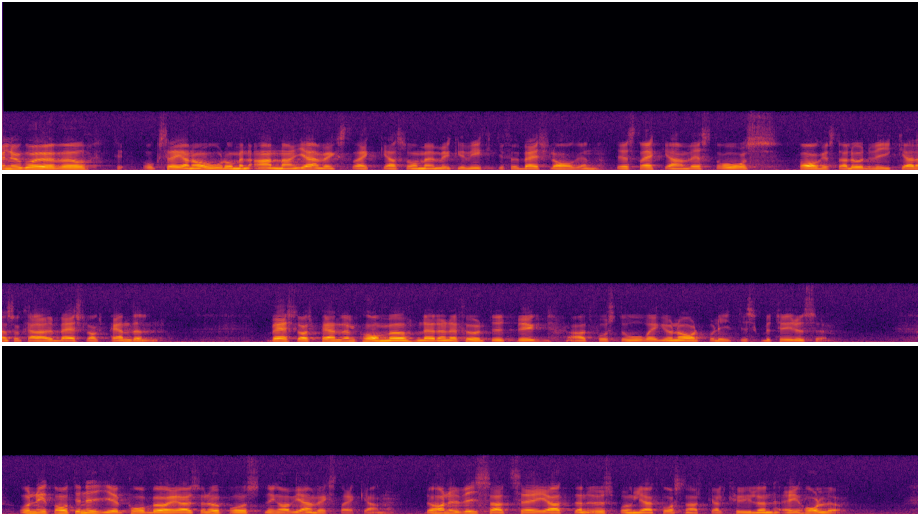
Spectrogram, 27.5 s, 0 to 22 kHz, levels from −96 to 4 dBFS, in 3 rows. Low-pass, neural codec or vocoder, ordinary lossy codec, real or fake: none; none; none; real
